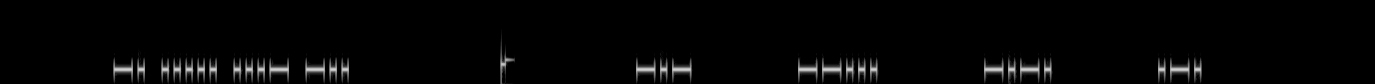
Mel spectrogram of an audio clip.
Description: Morse code, heard as a keyed tone, about 20 wpm, spaced as for 10 wpm, 700 Hz. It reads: N5VD K7CR
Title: USA Call Signs - 4 Characters - 6x Character Spacing - 20wpm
